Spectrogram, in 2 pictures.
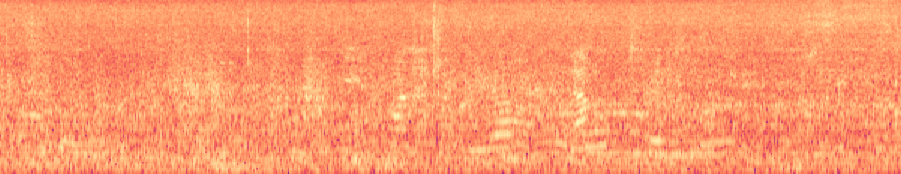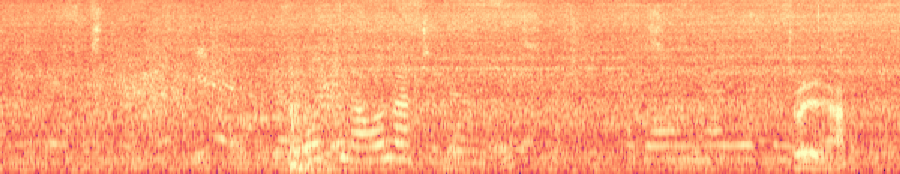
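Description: A steam locomotive rumbles slowly as a turntable turns it.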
